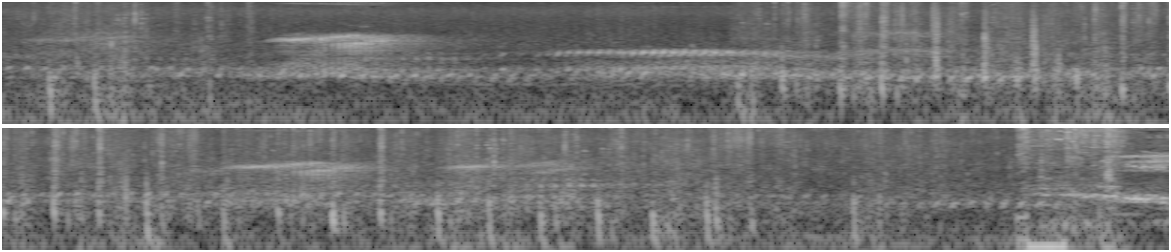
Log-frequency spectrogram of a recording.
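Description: Footsteps crunch over rock at a steady pace.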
